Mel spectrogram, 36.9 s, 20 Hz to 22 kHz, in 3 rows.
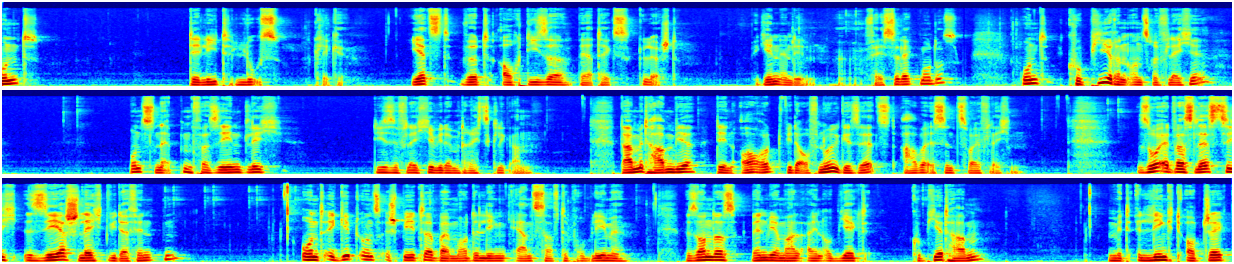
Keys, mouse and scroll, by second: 7.9 3, 8.5 click, 10.0 shift+d, 14.9 middle click, 17.8 middle click, 21.2 g, 22.8 middle click, 23.1 middle click, 23.4 click, 23.8 middle click, 24.8 click, 25.3 click, 25.8 click, 26.3 click, 26.7 click, 27.5 click, 27.9 middle click, 28.9 middle click, 29.2 shift+middle click, 29.6 shift+middle click, 29.8 middle click, 30.2 middle click, 30.5 ctrl+middle click, 33.7 click, 36.1 l.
